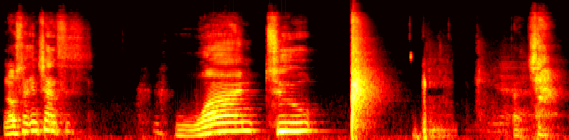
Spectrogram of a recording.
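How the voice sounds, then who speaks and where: A man's voice: high voice, expressive, very slow, very noisy. A man with a Lithuanian accent leading a live event in a playful, theatrical way, sometimes dropping to a whisper. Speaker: performer closing a segment. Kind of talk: playful live stage performance. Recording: guitar music behind the voice.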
